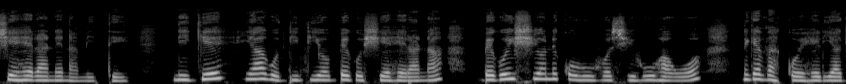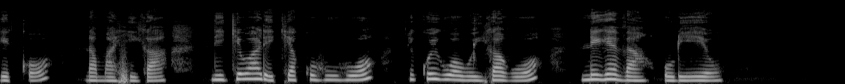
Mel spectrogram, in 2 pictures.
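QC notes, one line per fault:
No faults were heard anywhere in the clip. Nothing here needs flagging or fixing.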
